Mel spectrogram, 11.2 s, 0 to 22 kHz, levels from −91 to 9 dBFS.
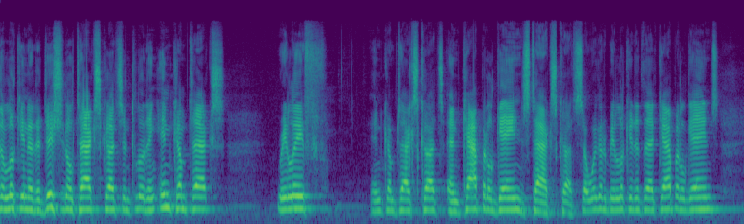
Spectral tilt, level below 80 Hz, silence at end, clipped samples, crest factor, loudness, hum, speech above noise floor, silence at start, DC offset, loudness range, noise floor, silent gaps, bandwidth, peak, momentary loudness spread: -4.5 dB/octave; -62 dBFS; 0.2 s; under 0.1%; 20 dB; -20 LUFS; none; 34 dB; 0 s; under 0.1%; 4 LU; -54 dBFS; none; 15.5 kHz; 0 dBFS; 9 LU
